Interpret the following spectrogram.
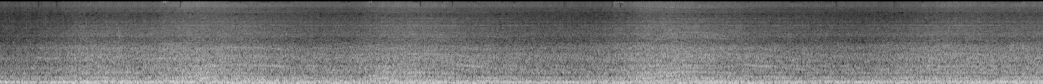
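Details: Ford 5.4 liter 2V V8 revving after repair with Cometic head gaskets, ARP head studs, compression raised to 200 to 220, no coolant or oil leaks: deep even note climbs smoothly and settles with no miss, knock or tick; normal revving.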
